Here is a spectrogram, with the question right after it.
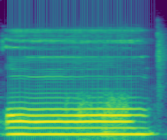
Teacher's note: इनके उच्चारण में दीर्घ स्वर से भी अधिक समय लगता है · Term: प्लुत स्वर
